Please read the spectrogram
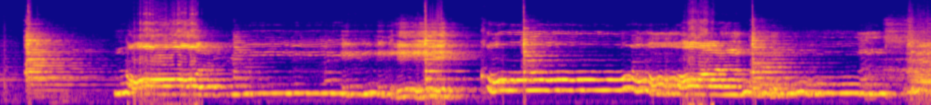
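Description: Music: a plucked string instrument sounds a single note that rings and fades, then about a second in a voice begins singing long, wavering held notes, with a few sharp plucked accents underneath.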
